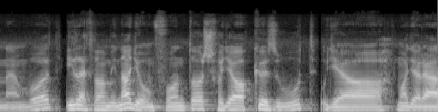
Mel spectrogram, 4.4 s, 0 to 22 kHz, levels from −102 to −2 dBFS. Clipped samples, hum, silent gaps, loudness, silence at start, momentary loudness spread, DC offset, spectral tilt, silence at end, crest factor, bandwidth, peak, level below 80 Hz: under 0.1%; none; none; -24 LUFS; 0 s; 5 LU; under 0.1%; -7 dB/octave; 0 s; 16 dB; 12 kHz; -8 dBFS; -56 dBFS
